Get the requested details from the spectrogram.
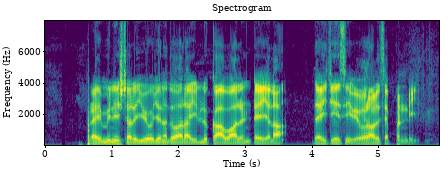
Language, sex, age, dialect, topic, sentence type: Telugu, male, 18-24, Southern, banking, question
